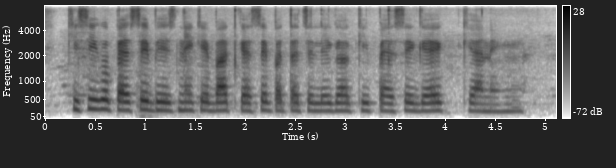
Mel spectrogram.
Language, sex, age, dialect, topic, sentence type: Hindi, female, 41-45, Kanauji Braj Bhasha, banking, question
